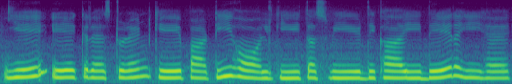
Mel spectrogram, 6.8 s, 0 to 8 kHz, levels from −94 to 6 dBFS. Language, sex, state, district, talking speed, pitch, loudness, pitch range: Hindi, female, Rajasthan, Jaipur, 105 wpm, 240 Hz, -11 LUFS, 230-255 Hz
